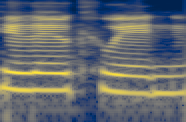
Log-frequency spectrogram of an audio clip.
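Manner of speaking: very monotone, low voice. Recalling Quinn's friend from the show Daria, in a monotone low voice. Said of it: "very monotone, low voice".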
